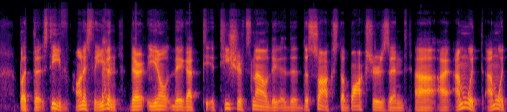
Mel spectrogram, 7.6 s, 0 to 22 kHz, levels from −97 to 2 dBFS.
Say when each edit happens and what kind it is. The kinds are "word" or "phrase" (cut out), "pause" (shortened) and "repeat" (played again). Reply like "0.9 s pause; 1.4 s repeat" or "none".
1.8 s pause; 6.2 s pause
